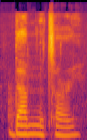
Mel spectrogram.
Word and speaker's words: damnatory: Damnatory. Am I pronouncing the word correctly?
